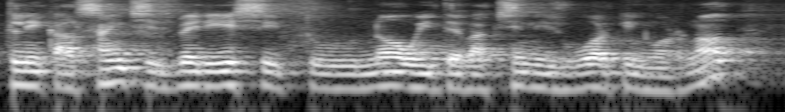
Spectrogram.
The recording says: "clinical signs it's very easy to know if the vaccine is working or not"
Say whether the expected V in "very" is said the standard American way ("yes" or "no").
no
